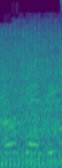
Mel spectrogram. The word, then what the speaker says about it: Mozambique: I'm going to give you a little roundabout sponsored by my 3 fake girls, Monique, Unique, and Technique, which rhymes with Mozambique.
